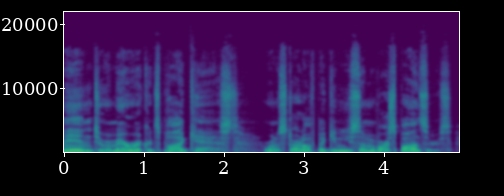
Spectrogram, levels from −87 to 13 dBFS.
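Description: Throughout the speech sounds rough and slightly doubled. This is channel delay (comb filtering). One channel arrives roughly 20 ms late, and summing to mono cancels evenly spaced frequencies, starting near 30 Hz.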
